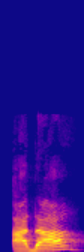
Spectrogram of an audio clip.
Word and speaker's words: Ada: Ada, that's how you pronounce it, is the name that my grandmother gave me.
